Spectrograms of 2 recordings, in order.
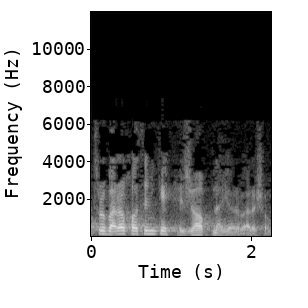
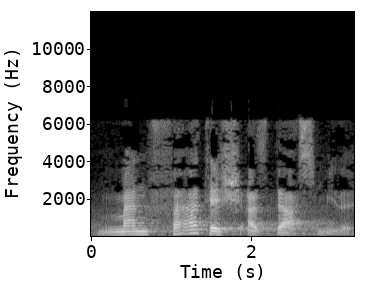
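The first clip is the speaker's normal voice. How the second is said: very slow, measured lecture dictation; 3 semitones higher, much slower than usual. Acted. Teacher dictating the third case to students, very slow. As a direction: spell the ruling out word by word for note-taking.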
